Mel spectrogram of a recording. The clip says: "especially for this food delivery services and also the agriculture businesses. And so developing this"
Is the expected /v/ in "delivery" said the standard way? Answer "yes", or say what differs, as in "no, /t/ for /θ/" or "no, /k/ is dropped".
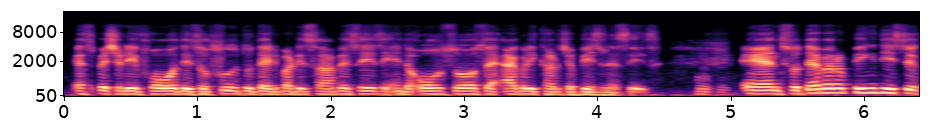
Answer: no, /b/ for /v/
